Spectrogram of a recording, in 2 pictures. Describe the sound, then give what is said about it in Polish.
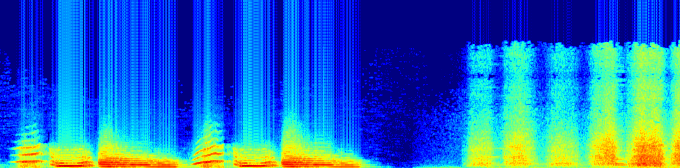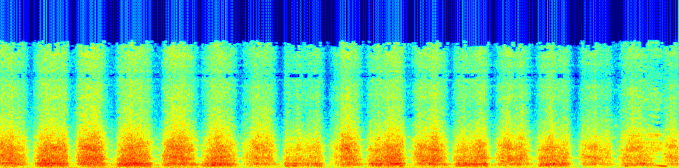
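A few seconds of wavering, moaning wails give way to a hand saw cutting wooden boards in half, with steady back-and-forth rasping strokes, loud, continuing in an even rhythm. “Piła trochę tempa. A mimo wszystko przerznął pan już niezliczoną ilość desek, prawda?”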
